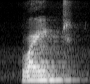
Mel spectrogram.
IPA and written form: kwaɪt (Quite)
